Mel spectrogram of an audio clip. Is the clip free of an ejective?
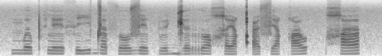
no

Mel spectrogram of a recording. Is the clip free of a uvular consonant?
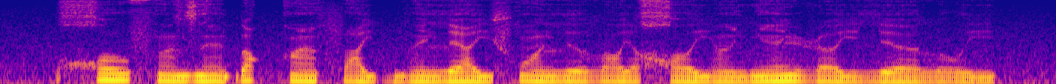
no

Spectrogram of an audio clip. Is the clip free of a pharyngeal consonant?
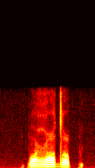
no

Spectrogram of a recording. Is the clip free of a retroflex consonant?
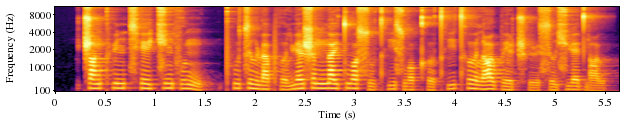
no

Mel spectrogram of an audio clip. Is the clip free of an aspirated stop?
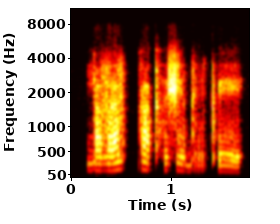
no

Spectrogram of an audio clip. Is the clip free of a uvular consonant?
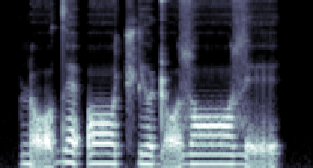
yes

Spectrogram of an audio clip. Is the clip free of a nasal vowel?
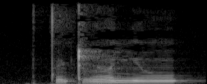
no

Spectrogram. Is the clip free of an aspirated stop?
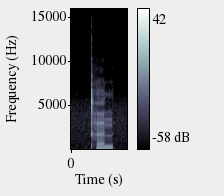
no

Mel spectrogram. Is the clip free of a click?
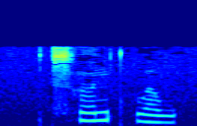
yes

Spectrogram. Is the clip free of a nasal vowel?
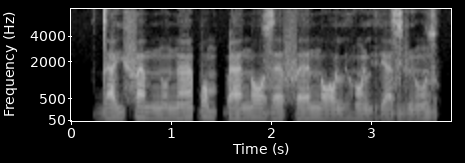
no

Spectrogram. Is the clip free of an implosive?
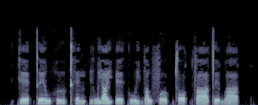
yes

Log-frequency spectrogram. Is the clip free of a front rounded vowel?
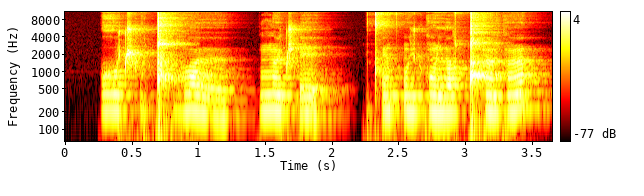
no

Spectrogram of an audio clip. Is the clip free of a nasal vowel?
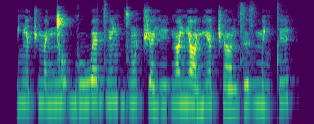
no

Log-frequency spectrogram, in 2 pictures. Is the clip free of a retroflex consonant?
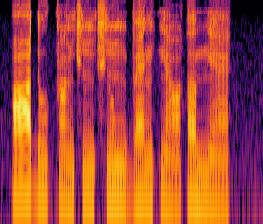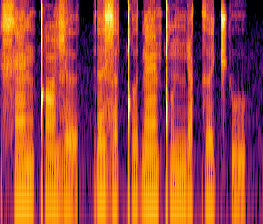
yes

